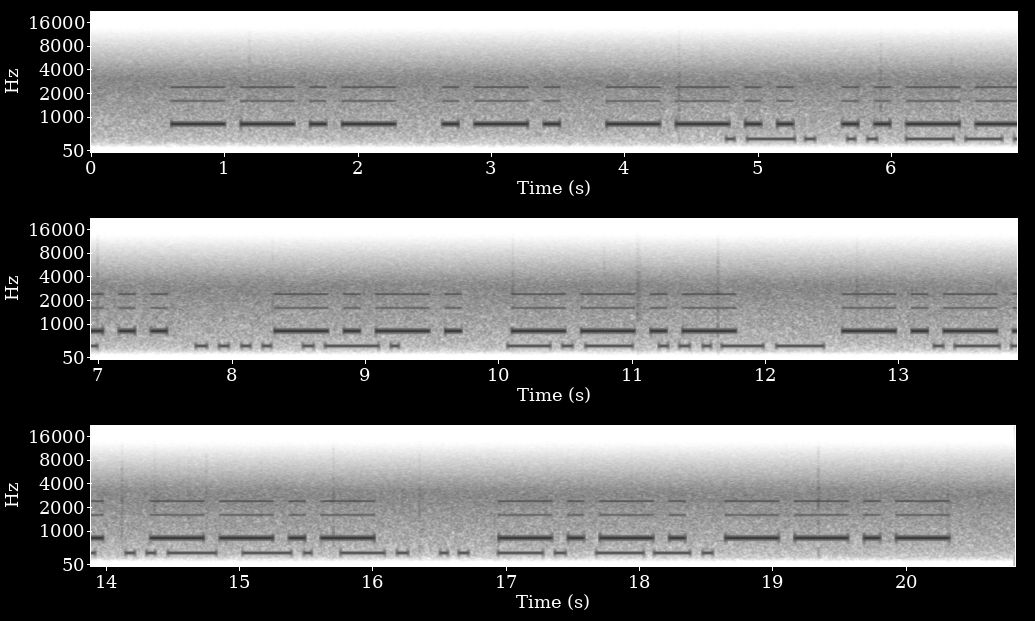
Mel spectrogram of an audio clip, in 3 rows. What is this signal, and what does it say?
Morse code, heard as two keyed tones. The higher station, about 10 wpm, 800 Hz: QRZ? CQ CQ CQ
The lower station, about 15 wpm, 380 Hz: RIG HR K3 RUNNING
